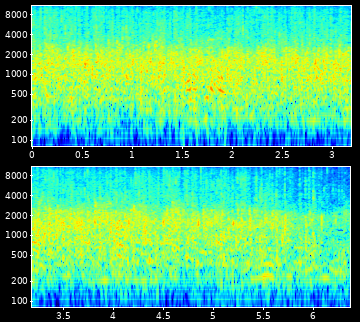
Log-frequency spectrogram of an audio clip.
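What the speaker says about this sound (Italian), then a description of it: "Annunciamo con un caloroso applauso" A large crowd at an outdoor band competition gives the conductor of a wind band sustained, dense applause, loud and even throughout before easing slightly at the end.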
